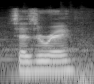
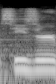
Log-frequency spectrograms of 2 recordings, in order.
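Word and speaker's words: Cesare: Adam says array in this how you say his name says array I've been saying it wrong and he goes he says it's okay for you guys or everyone for everyone to call him Adam Cesar but I want to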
